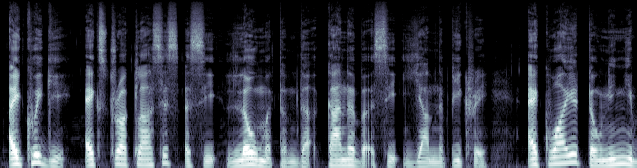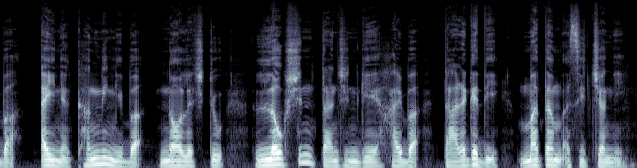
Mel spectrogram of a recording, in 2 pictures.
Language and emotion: Manipuri, neutral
